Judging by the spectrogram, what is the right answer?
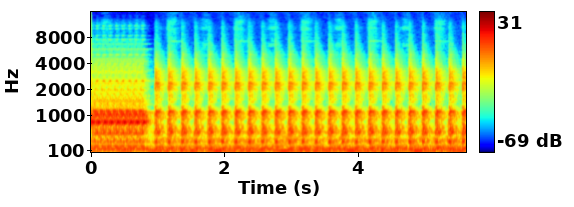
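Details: Abdominal MRI on a Philips 1.5T scanner, diffusion sequence: a brief tone, then rapid regular knocking at about 150 per minute, normal MRI scanner noise.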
